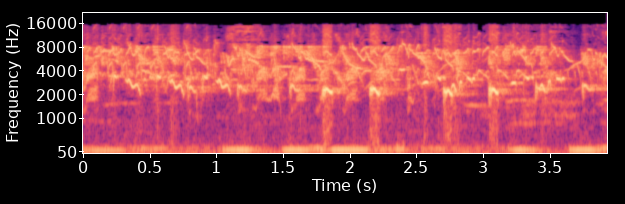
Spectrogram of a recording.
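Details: Wild sooty-headed bulbuls, several, chatter at once in a dense, busy tangle of bright, quick, bubbling notes, over a steady low electronic hum.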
